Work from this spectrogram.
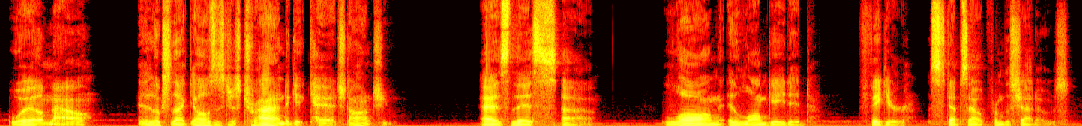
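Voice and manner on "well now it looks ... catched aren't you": amphibian swamp creature monster voice. Voicing a creature speaking from the dark of a swamp: voicing a swamp creature. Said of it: "and he will say".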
